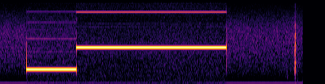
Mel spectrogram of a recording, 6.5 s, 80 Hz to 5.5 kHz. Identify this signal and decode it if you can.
Two-tone page, heard as a one-second tone, then a three-second tone, about 540 then 1230 Hz. It is heard from 0.5 to 4.5 s.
